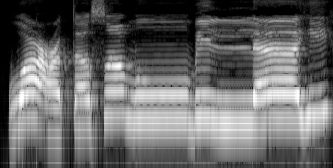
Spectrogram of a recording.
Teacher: تابوا واصلحوا واعتصموا باللہ، واعتصموا، یہاں بھی واو مدہ ہو رہا ہے، واو ساکن ہے، واو ساکن سے پہلے پیش ہے تو ہم یہاں 2 یا 3 حرکت کے برابر کھینچیں گے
